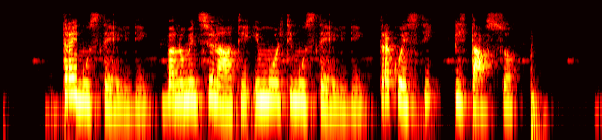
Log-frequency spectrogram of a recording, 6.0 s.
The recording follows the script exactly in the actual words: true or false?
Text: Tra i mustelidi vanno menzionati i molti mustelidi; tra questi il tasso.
true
